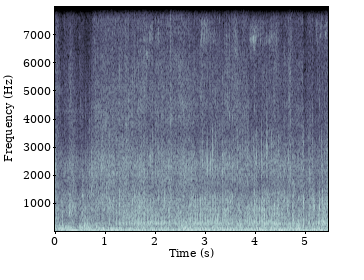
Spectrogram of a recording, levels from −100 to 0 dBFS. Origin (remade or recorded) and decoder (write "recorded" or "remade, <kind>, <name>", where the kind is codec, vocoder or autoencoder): recorded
